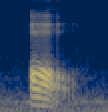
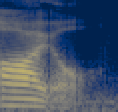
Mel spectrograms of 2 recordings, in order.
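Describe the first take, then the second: First: The word is reduced to sound like all. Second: The word is said fully with a clear diphthong. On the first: "In casual conversation, this will probably be reduced to all" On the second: "we start with a contraction"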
